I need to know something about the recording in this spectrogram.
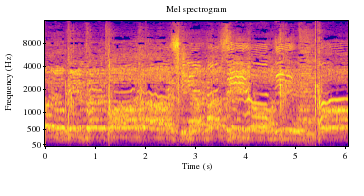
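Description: Albanian folk ensemble singing a folk song in chorus, with long held notes and a melody line over them.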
